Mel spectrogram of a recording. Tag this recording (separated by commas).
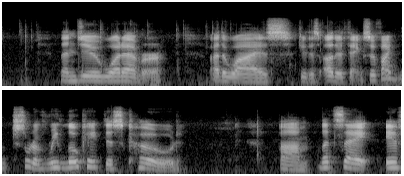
Speech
